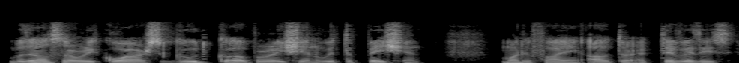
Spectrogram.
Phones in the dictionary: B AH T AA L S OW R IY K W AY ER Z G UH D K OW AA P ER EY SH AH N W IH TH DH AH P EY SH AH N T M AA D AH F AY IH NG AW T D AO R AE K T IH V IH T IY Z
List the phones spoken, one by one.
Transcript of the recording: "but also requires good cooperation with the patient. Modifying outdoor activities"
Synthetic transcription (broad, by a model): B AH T AA L S OW R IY K W AY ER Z G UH D K OW AA P ER EY SH AH N W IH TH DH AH P EY SH AH N T M AA D AH F AY IH NG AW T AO R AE K T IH V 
